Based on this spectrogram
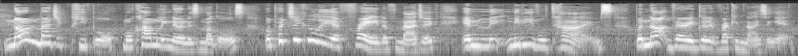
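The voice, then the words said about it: Bad put-on British accent. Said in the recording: “really bad British accent that is just really fun to do ... this British accent”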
